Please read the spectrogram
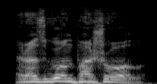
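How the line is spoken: Muffled growl. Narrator (Russian): глухо рыкнул главный механик

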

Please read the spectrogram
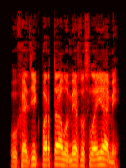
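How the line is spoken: Shouted. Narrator (Russian): крикнул я Йонке

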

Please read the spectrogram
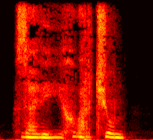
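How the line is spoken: Whispered. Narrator (Russian): прошептал

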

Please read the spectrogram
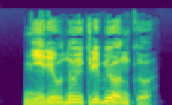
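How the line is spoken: Laughing. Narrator (Russian): хохотнул я

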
